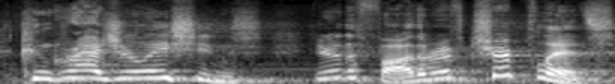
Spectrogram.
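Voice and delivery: high sing-song nurse voice; nurse announcing. Acted. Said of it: "another nurse comes up to the second guy and goes".

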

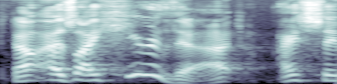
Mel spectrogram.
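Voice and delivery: usual speaking voice

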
